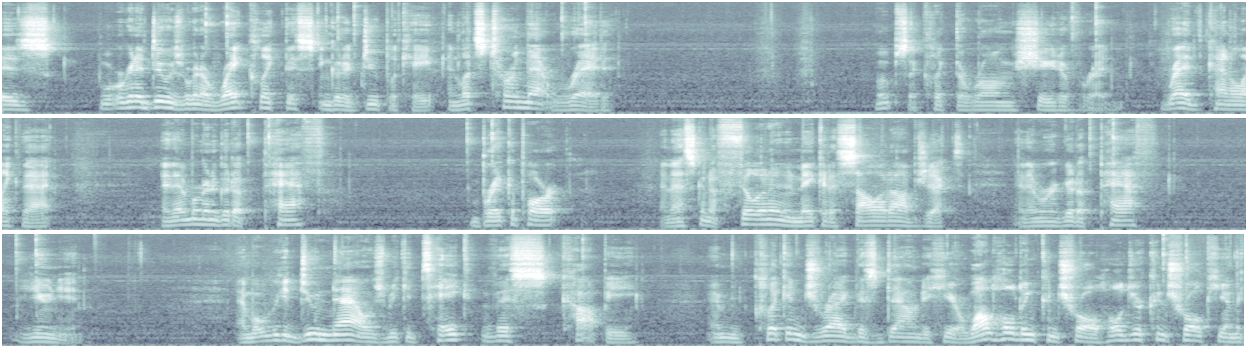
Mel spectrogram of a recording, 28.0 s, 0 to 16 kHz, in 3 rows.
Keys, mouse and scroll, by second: 1.6 click, 2.6 click, 4.3 click, 8.2 click, 11.4 click, 13.0 click, 17.7 click, 18.9 click, 23.2-27.7 ctrl+drag.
